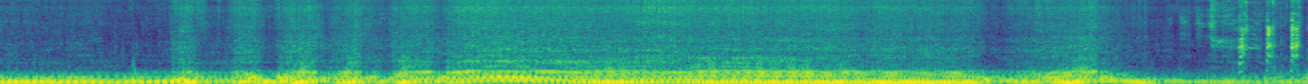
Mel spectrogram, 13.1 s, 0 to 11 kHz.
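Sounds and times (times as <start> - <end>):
engine revving hard: 1.7 - 11.4.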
